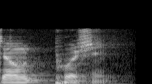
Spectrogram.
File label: annoyed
